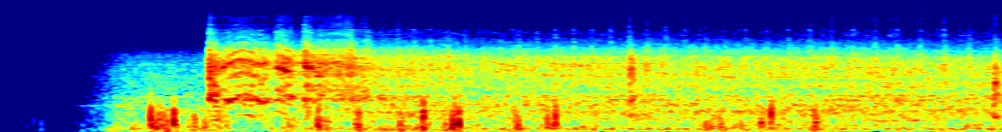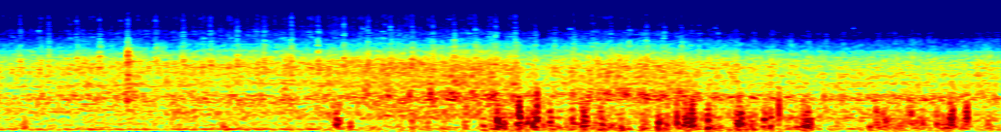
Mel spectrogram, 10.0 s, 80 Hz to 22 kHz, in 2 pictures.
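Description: A 2009 Cadillac Escalade's V8 engine is started about a second in, idles steadily, then runs up as the SUV pulls away in the second half.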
